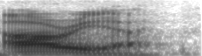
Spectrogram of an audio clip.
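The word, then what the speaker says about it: Aria: that hotel ARA there we go thank you Arya remember the first time I remember going out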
